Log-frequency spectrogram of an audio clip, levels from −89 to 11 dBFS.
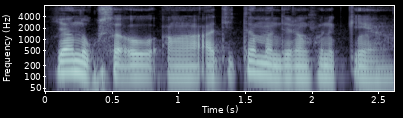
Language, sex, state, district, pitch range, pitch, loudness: Garo, male, Meghalaya, West Garo Hills, 100-115 Hz, 100 Hz, -20 LUFS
